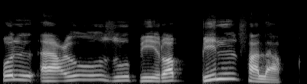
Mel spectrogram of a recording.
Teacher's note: কুল আউযু বিরাব্বিন আপনার হয়ে গিয়েছে, বা নিচে তানবিন নেই, শুধু জের আছে। বাটা গিয়ে লামের সাথে যোগ হবে, বিল।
